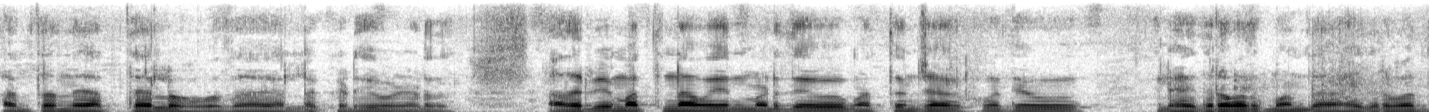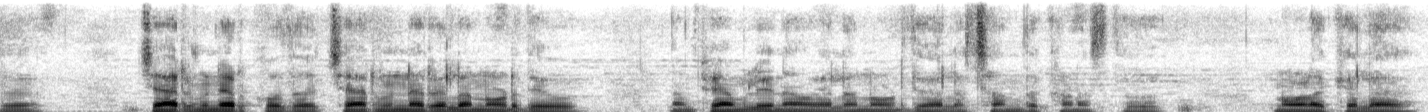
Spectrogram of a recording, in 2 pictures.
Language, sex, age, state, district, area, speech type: Kannada, male, 30-45, Karnataka, Bidar, urban, spontaneous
